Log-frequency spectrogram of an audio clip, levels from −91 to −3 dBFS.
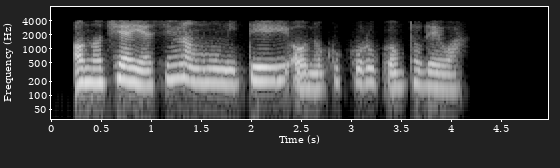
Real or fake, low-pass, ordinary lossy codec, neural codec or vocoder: fake; 7.2 kHz; AAC, 16 kbps; codec, 16 kHz in and 24 kHz out, 0.4 kbps, LongCat-Audio-Codec, fine tuned four codebook decoder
